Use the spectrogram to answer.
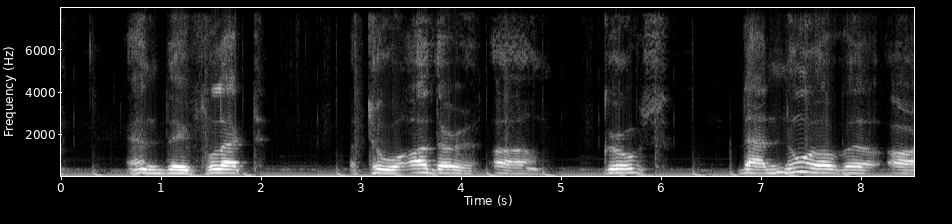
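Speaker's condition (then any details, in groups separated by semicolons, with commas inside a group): ALS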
